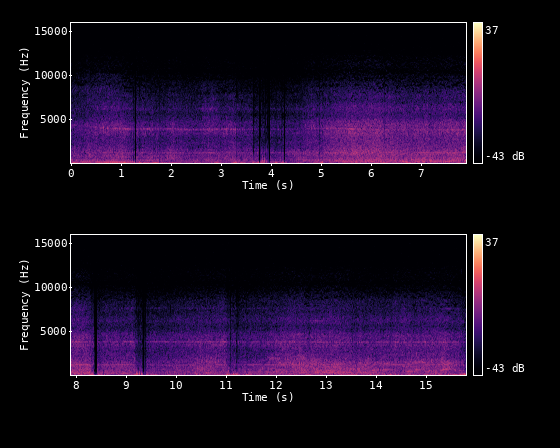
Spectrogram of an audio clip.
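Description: Propeller engines roar steadily as an aircraft taxis nearby.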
